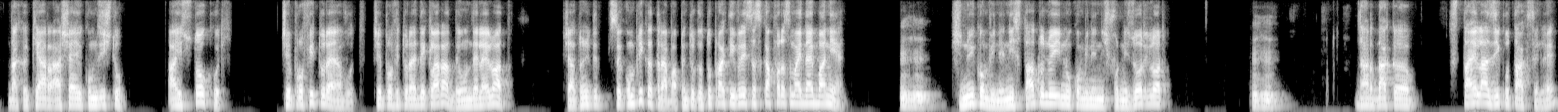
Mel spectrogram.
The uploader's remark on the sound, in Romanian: Conferinta Zoom Saptamanala EcomSchool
